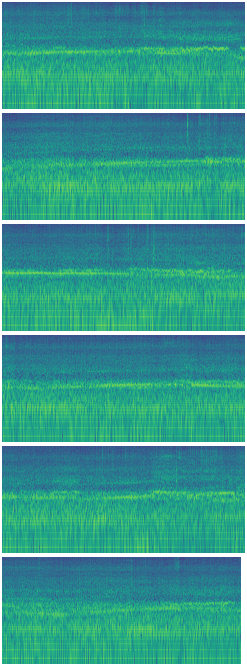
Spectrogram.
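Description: Go-kart engine running continuously under the driver at speed, its pitch rising and falling slowly as the throttle is worked through the corners.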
